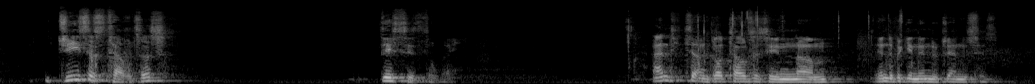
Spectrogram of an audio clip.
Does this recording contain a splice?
no; 0 cuts

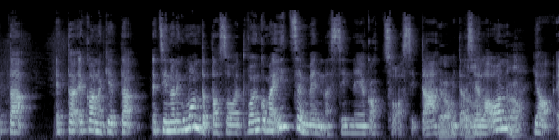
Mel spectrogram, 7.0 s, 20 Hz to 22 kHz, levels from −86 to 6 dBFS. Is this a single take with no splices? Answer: yes; 0 cuts

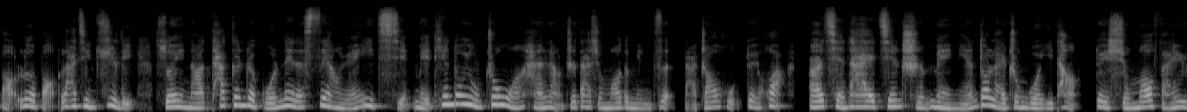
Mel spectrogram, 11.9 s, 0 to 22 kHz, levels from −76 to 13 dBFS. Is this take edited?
no; 0 cuts

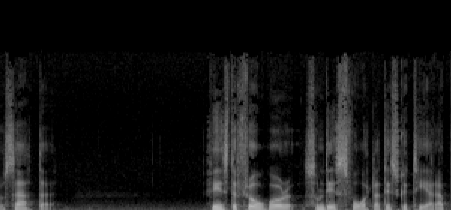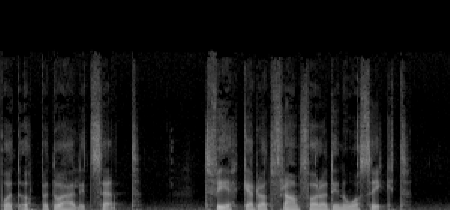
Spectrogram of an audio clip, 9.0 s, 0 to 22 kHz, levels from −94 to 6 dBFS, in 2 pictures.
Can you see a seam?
no; 0 cuts

